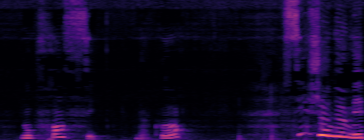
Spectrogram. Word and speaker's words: français: Donc français. D'accord? Si je ne mets pas ici, ici la cédille, si je ne mets pas la cédille, ça fait franqué. C'est français. Franqué, français. Franqué, non. C'est français.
